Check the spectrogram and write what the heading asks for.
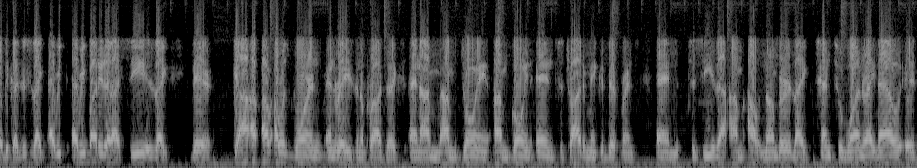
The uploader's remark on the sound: So we opened up the phone lines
